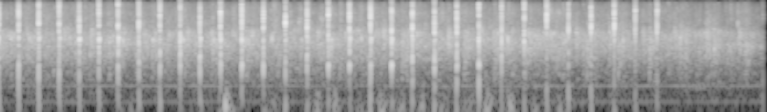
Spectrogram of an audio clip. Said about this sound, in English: Hello, everyone. How about another round of our applause for Jane and David?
